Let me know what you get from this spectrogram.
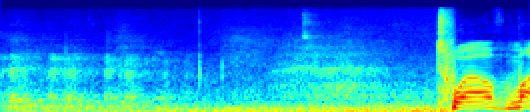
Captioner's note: laughter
